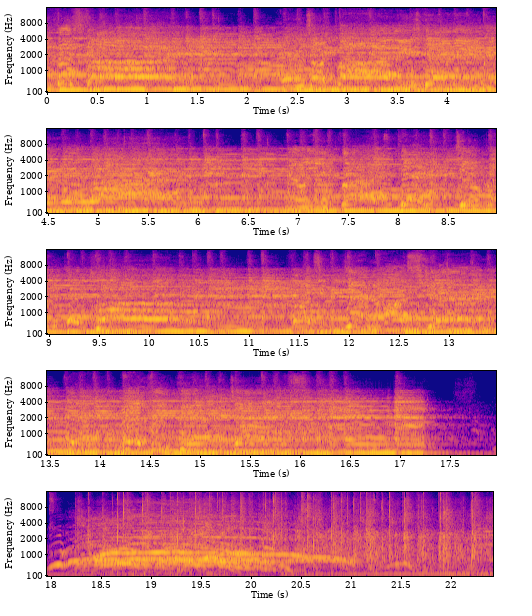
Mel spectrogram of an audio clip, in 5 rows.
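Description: An electric guitar strummed hard under a man singing, played live; the song stops abruptly about 17 seconds in. The audience then cheers and whoops.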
